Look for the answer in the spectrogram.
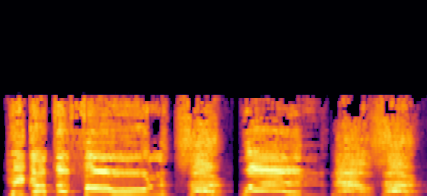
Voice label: Pick Up The Phone, ringtone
